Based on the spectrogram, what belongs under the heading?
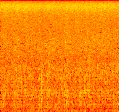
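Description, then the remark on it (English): Heavy rain drums steadily on the roof of a hoop house, a dense, continuous hiss and patter with no break, loud throughout. “So you can imagine how much rain we have. And you can hear it also.”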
